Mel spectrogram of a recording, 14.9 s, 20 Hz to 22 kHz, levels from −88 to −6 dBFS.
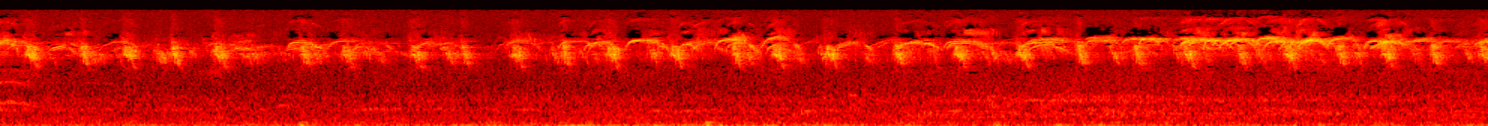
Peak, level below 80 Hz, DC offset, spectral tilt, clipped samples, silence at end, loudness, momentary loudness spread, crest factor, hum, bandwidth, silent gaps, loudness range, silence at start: -12 dBFS; -50 dBFS; under 0.1%; 1 dB/octave; under 0.1%; 0 s; -28 LUFS; 9 LU; 18 dB; none; 16 kHz; none; 6 LU; 0 s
